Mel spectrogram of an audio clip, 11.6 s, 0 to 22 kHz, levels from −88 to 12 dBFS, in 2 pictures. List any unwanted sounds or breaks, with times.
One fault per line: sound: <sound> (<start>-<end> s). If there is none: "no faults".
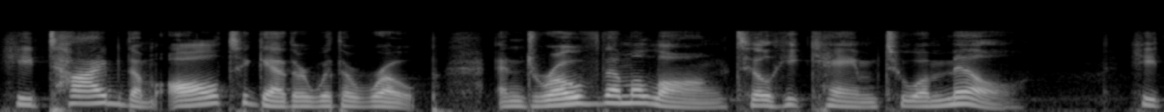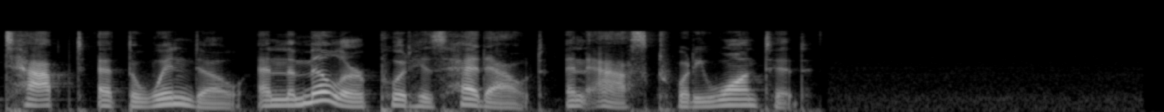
no faults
